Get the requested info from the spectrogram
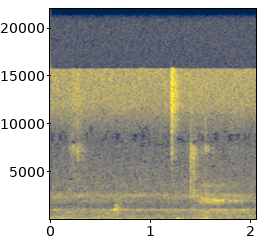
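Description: Near silence, with a few faint clicks of a pen writing on paper.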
